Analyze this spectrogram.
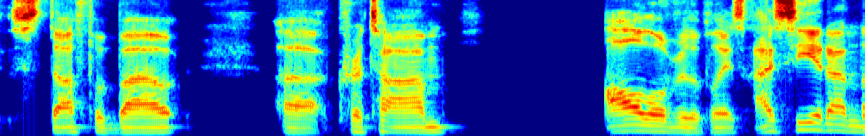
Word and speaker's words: kratom: It's technically kratom. Okay, Um, kratom. that's how it's said in Southeast Asia. I'm still probably getting it wrong, but it's closer to that. And of course, we've Americanized it into kratom, like the Yeah. most American pronunciation possible. So I say kratom, which is sort of an in between.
